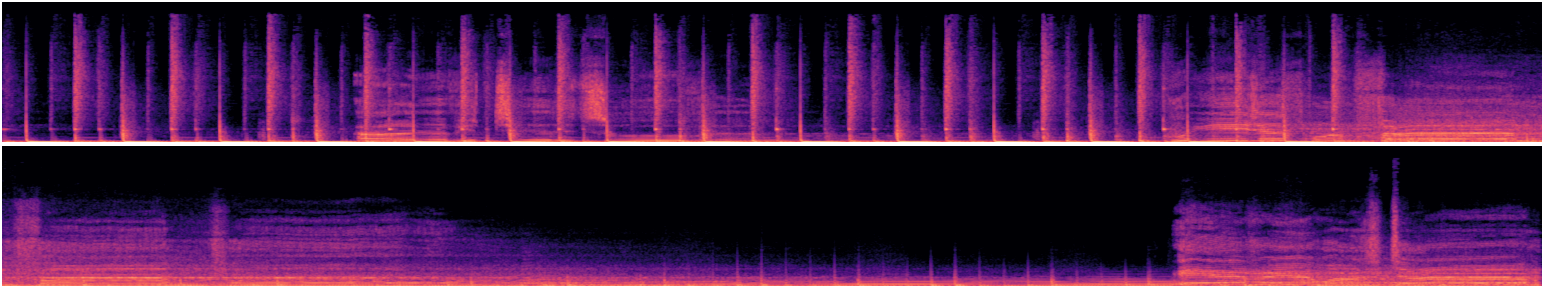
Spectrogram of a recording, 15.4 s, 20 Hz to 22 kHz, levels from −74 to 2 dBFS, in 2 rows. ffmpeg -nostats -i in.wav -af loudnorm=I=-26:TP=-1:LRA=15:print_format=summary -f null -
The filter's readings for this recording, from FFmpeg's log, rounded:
Input Integrated:    -16.2 LUFS
Input True Peak:      -2.5 dBTP
Input LRA:             6.5 LU
Input Threshold:     -26.2 LUFS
